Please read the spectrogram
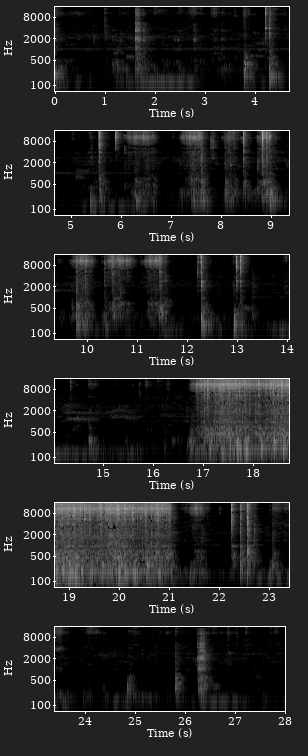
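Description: A black domestic sewing machine runs in one continuous burst of about four seconds, stitching folded piping onto a neck patch. Around it are short rustles and clicks of fabric being handled and positioned under the presser foot.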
